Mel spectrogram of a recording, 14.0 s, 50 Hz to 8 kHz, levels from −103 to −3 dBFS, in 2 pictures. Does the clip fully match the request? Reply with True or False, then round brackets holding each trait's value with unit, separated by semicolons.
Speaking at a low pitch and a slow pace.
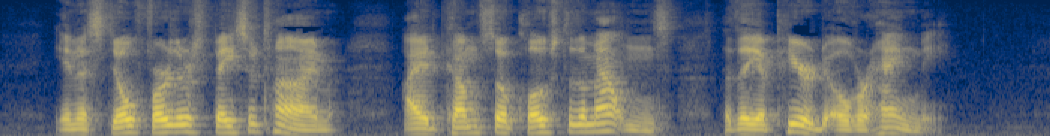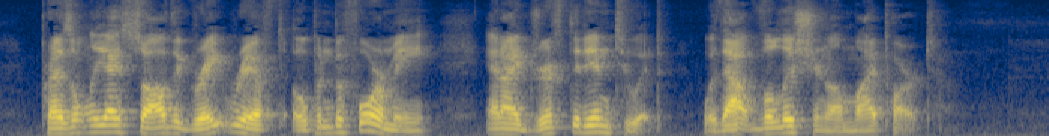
False (125 Hz; 170 wpm)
